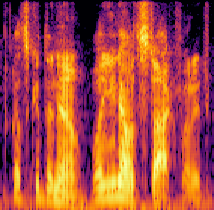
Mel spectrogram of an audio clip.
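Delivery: ordinary delivery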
